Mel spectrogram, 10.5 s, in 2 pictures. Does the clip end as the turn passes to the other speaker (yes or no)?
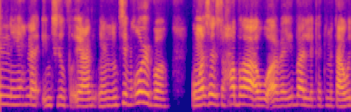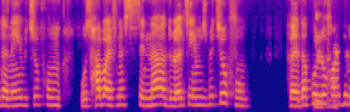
no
